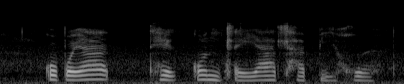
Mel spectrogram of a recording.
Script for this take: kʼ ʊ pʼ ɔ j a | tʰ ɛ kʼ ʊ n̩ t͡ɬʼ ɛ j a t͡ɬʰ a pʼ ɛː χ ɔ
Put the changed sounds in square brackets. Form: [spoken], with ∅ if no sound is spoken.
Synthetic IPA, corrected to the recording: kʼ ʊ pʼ ɔ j a | tʰ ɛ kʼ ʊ n̩ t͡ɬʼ ɛ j a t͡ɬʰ a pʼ [iː] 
